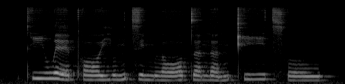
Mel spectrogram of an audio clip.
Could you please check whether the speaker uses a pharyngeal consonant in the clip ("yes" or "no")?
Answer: no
